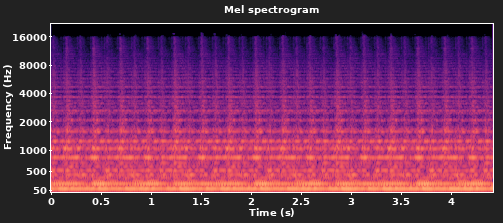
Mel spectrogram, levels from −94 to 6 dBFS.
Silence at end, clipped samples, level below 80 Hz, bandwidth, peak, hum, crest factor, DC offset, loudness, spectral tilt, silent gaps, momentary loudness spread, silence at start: 0 s; under 0.1%; -36 dBFS; 11.5 kHz; -4 dBFS; none; 12 dB; under 0.1%; -17 LUFS; -7.5 dB/octave; none; 1 LU; 0 s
